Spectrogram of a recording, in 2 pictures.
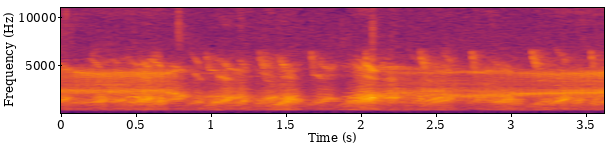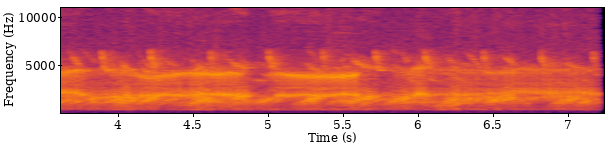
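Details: Many frogs croaking together near a house, loud even from far away; a continuous rattling chorus of quick repeated calls, with sustained higher notes and drawn-out tones threaded through it.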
